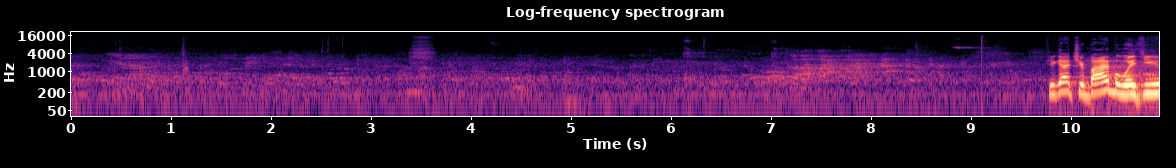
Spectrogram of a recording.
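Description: A crowd of people chat quietly in a large room.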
